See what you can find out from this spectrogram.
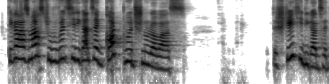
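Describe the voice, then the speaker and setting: A woman projects a raised voice in a bright, sharp tone, talking at a fairly quick pace with very wide pitch swings. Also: long, frequent pauses. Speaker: gaming podcaster. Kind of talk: live gameplay commentary. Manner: halting, many fillers.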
